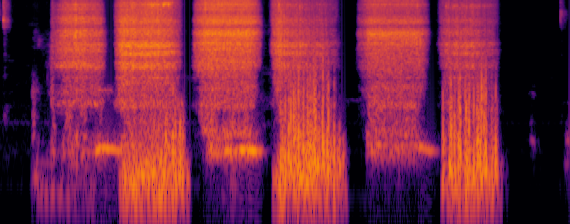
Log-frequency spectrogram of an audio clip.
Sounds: Sigh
